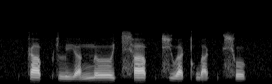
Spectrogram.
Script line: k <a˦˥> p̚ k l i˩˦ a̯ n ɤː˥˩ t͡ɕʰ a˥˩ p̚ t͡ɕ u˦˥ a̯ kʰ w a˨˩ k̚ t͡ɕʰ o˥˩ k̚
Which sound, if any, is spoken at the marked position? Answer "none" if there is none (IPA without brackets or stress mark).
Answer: a˦˥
